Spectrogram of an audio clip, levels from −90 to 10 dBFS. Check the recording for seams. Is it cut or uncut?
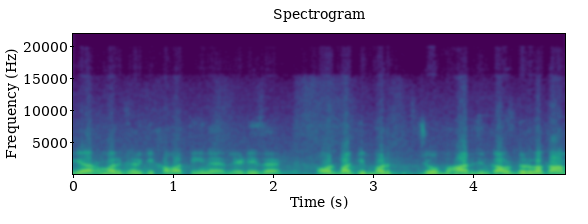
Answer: uncut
